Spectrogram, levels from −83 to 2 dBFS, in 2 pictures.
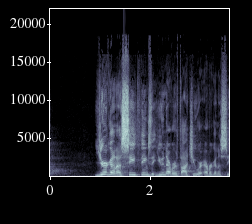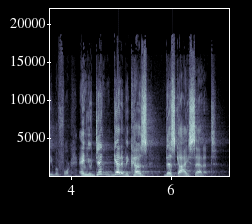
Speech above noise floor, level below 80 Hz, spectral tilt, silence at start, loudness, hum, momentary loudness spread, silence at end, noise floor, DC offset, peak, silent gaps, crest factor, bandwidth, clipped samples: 43 dB; -66 dBFS; -0.5 dB/octave; 0.9 s; -16 LUFS; none; 17 LU; 0.25 s; -61 dBFS; under 0.1%; 0 dBFS; none; 20 dB; 19 kHz; under 0.1%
